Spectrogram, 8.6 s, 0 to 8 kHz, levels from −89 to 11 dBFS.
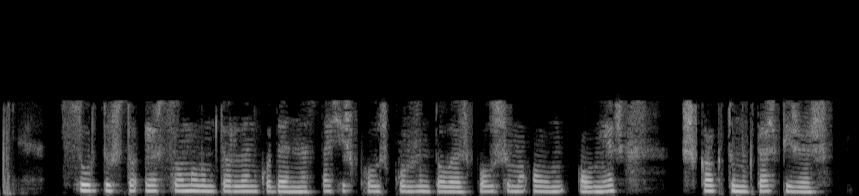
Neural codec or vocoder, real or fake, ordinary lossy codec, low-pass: none; real; AAC, 16 kbps; 7.2 kHz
